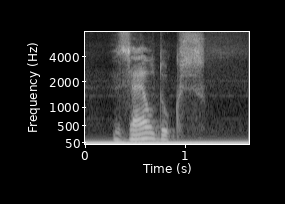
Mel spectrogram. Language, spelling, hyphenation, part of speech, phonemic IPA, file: Dutch, zeildoeks, zeil‧doeks, adjective, /ˈzɛi̯l.duks/, Nl-zeildoeks.ogg
- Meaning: canvas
